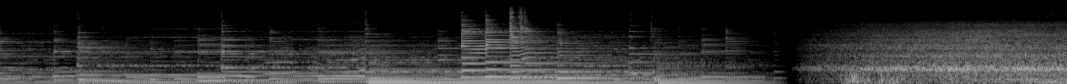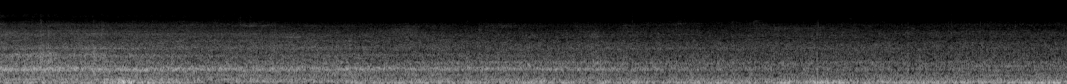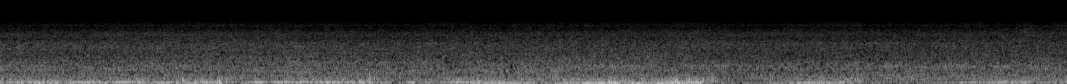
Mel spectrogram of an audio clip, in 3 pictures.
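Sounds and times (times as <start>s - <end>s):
electric train whine: 0.0s - 7.1s, 7.9s - 32.0s
wheels rumbling on rails: 8.0s - 32.0s.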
